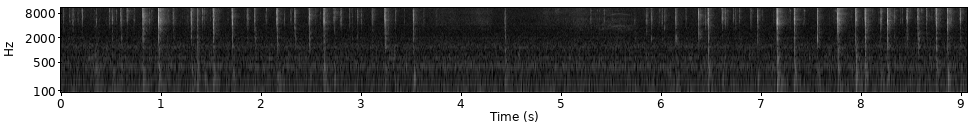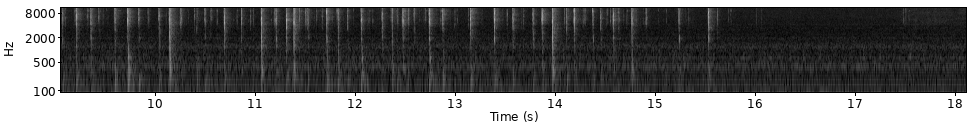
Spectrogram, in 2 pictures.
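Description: Typing on a computer keyboard: a short run of keystrokes about a second in, a pause, then fast steady typing for about ten seconds that stops a few seconds before the end.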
